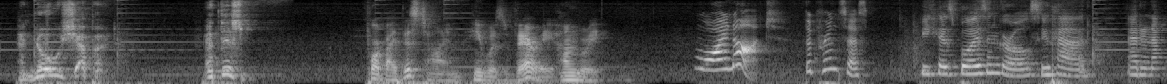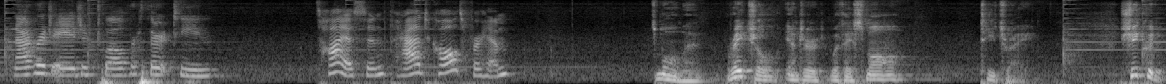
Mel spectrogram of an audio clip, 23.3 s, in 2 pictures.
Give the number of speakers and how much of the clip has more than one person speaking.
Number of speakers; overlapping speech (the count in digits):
4, no overlap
